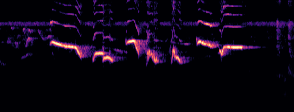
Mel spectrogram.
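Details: Forest Oriental magpie-robin song: a lively continuous string of rich whistles, slurred downward notes and quick chatters, fast-paced throughout, with a steady high hiss and faint low rumble in the background.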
